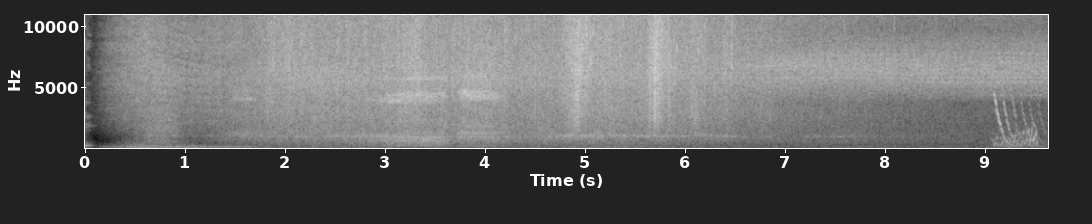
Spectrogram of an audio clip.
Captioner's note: sounds of blowing wind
